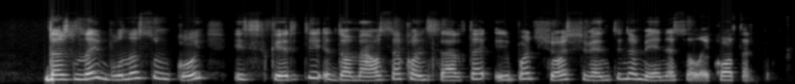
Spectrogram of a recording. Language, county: Lithuanian, Kaunas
